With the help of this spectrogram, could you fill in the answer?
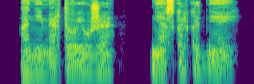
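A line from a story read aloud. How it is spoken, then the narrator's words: Whisper. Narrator (Russian): шепот Дрогана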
